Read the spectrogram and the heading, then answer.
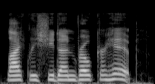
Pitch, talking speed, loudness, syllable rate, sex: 210 Hz, 230 wpm, -19 LUFS, 7.0 syllables/s, female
